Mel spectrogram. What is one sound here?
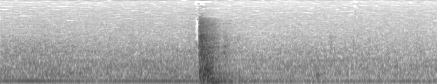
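A car door slams shut nearby.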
